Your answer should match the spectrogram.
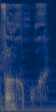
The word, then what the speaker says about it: Van Gogh: É Van Gogh.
